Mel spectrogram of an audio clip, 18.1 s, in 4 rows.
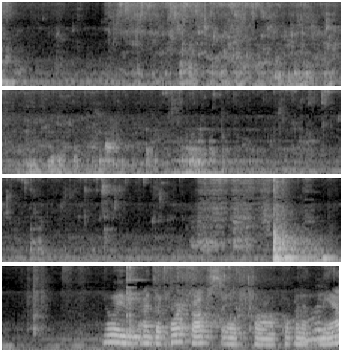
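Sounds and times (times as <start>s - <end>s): water trickling into a sink: 0.8s - 11.8s.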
